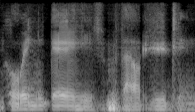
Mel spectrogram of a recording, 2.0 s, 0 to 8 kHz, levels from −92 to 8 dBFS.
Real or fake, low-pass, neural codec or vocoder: fake; 7.2 kHz; codec, 16 kHz in and 24 kHz out, 0.6 kbps, FireRedTTS-2 codec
